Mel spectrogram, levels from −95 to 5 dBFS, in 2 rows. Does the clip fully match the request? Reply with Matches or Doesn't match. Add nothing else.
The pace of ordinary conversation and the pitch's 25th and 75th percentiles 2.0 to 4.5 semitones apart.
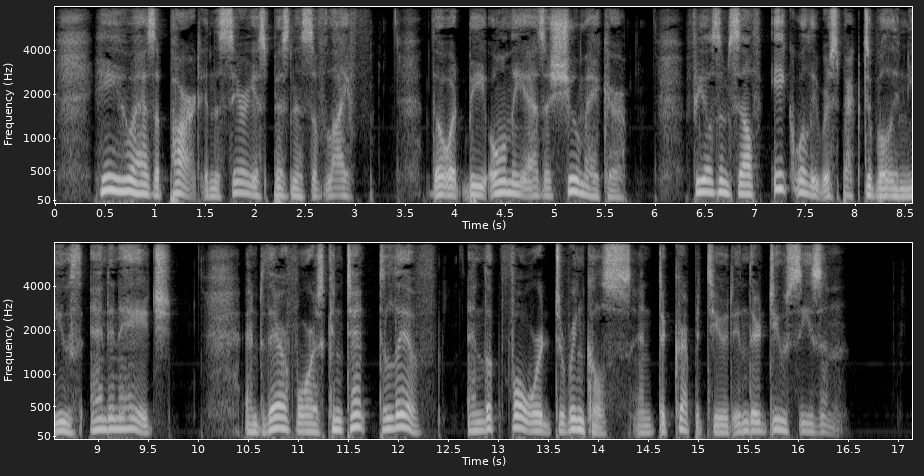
Doesn't match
